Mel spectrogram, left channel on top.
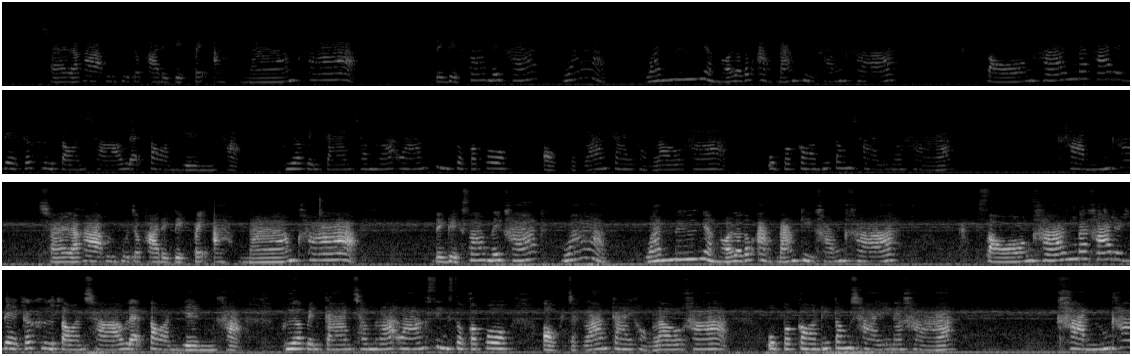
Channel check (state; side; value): quieter; left; 26.8 dB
